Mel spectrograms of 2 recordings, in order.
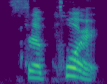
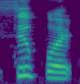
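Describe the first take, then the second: First: The stress is on the second syllable. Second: The stress is on the first syllable. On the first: The speaker calls it right. "don't put the emphasis on sa. It's support" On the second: The speaker calls it wrong. "if you say support, support, it sounds like it's hard for me to recognize it"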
